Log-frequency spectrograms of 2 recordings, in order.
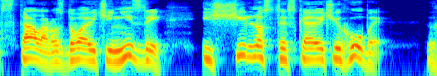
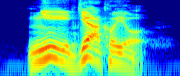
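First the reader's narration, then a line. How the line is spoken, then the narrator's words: Cold refusal. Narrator (Ukrainian): холодно відмовився Гаррі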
